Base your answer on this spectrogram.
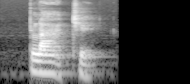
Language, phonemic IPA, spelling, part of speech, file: Dutch, /ˈplacə/, plaatje, noun, Nl-plaatje.ogg
- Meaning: 1. diminutive of plaat 2. picture 3. something adorable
